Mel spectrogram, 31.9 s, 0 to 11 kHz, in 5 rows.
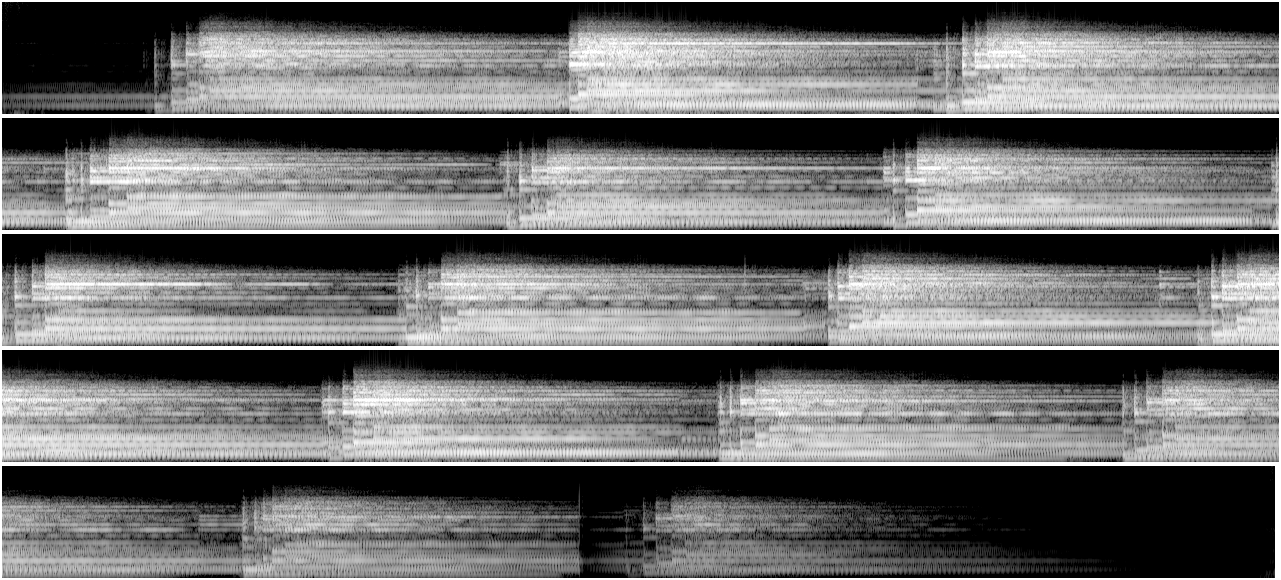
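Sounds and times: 
slightly distorted effect-laden electric guitar strumming sustained chords: 0.9 - 28.4.

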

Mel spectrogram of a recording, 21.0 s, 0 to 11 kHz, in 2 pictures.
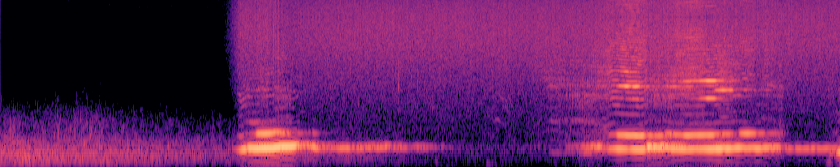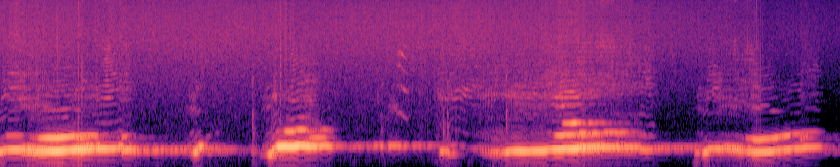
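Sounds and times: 
humpback whale calls: 3.0 - 5.5, 6.8 - 20.9.

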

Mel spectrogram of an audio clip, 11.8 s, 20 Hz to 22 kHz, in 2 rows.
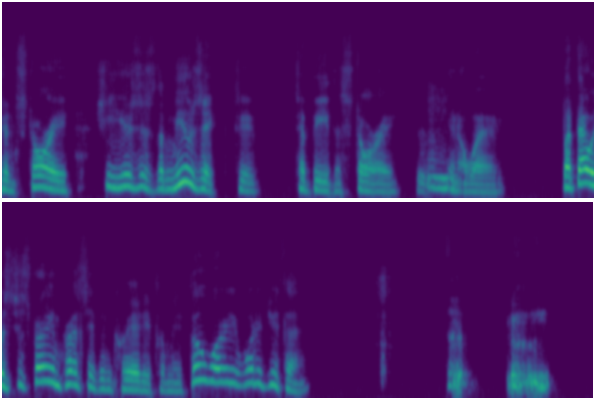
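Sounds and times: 
speech: 0.0 - 9.0, 10.4 - 11.8
person clearing throat: 10.4 - 11.8.

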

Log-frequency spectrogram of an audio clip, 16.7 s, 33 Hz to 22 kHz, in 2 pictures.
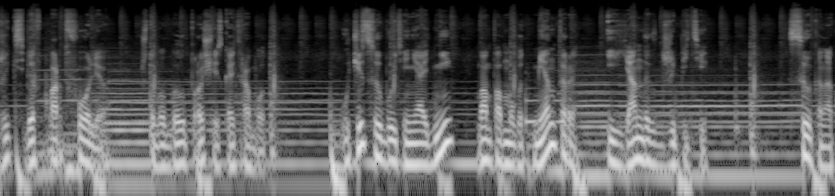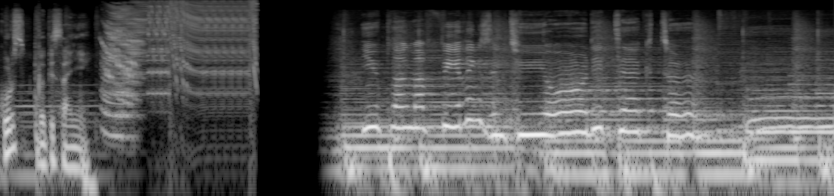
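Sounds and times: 
speech: 0.0 - 7.3, 7.9 - 9.7, 12.0 - 16.6
short squeaky bright intro: 9.4 - 11.0.

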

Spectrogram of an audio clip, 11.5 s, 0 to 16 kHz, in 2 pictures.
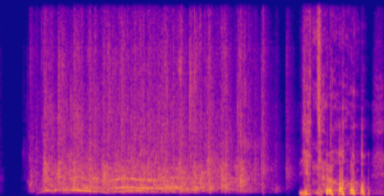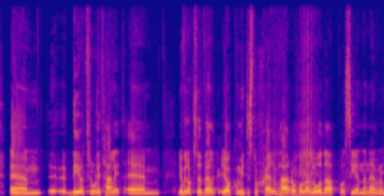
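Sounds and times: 
live audience applauding in a hall in Stockholm Sweden: 0.4 - 4.6
faint audience cheers and whoops: 0.5 - 3.5
laughter: 4.5 - 5.6
speech: 4.5 - 11.5.

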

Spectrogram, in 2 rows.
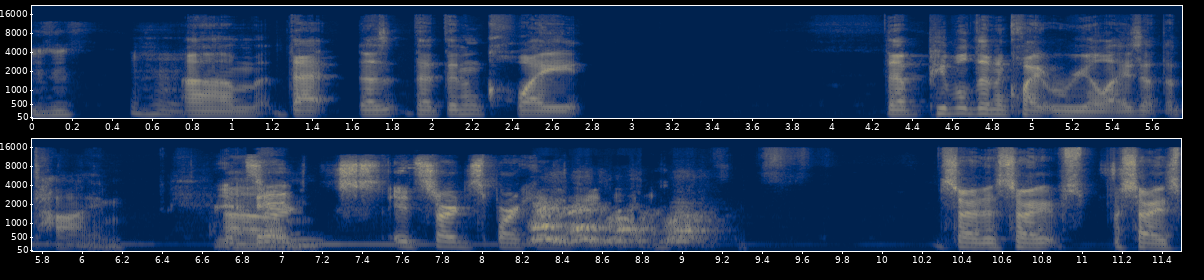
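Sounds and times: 
speech: 0.0 - 2.8, 4.3 - 9.1, 10.3 - 11.4
puppy barking and yipping: 8.3 - 9.2.

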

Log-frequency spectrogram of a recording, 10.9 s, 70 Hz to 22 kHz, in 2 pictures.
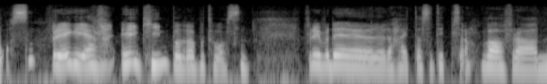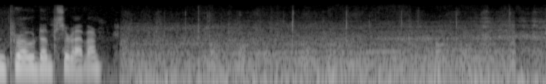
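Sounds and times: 
speech: 0.0 - 6.8
metro train rolling along the rails: 6.7 - 10.9.

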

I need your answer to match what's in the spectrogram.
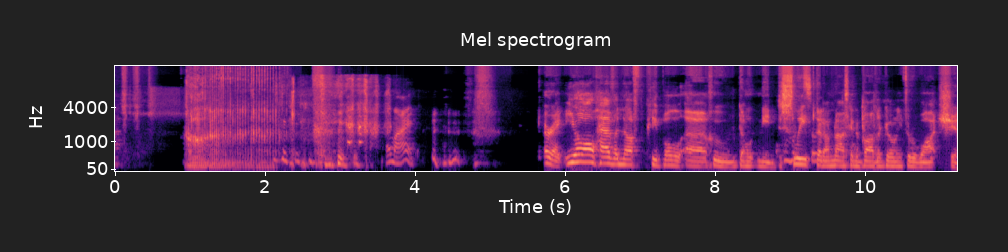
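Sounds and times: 
voice imitating loud snoring: 0.9 - 2.8
speech: 2.2 - 4.1, 5.7 - 11.2
laughter: 2.2 - 5.0, 8.9 - 10.7.

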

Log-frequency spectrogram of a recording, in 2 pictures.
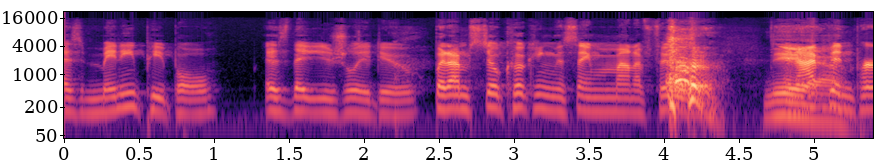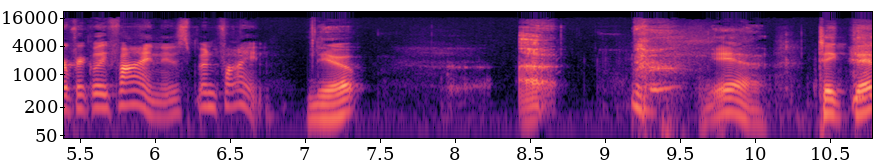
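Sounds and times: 
speech: 0.0 - 7.4, 8.4 - 10.7
person burping: 8.4 - 9.6.

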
